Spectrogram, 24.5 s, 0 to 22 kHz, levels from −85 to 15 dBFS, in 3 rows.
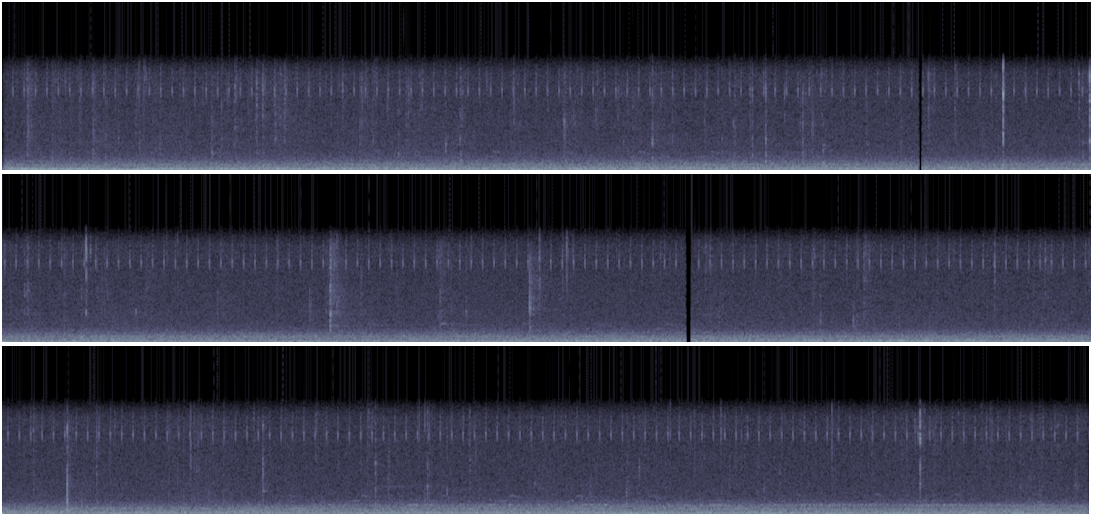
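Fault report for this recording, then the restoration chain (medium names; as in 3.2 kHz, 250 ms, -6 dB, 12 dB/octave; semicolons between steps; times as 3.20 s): crackle 50 per s -34 dBFS
6.87–6.90 s: dropout 28 ms
13.29–13.34 s: dropout 46 ms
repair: de-click; interpolate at 6.87 s, 28 ms; interpolate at 13.29 s, 46 ms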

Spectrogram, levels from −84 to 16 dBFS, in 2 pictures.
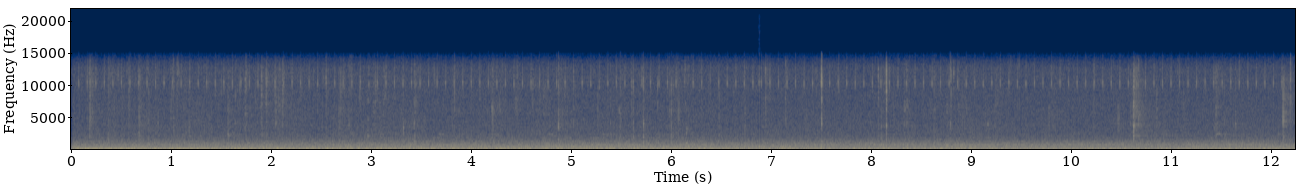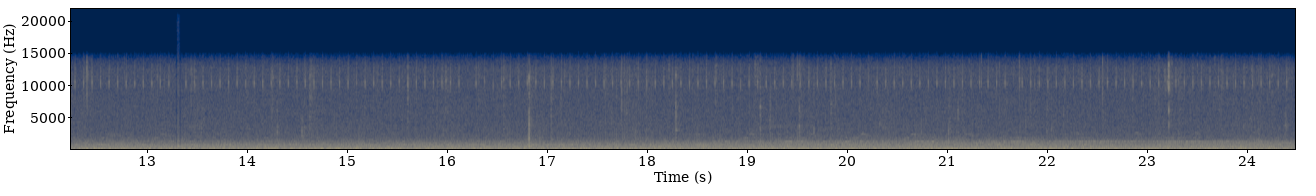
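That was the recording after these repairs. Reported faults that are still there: nothing left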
